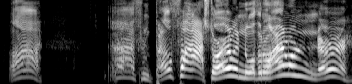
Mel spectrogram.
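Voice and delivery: put-on loud, high, stretched Northern Irish accent; Belfast accent. Streamer attempting Northern Ireland on request, hammed-up Belfast accent. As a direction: overdo the Belfast lilt, drawing it out. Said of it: "Good Belfast accent".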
